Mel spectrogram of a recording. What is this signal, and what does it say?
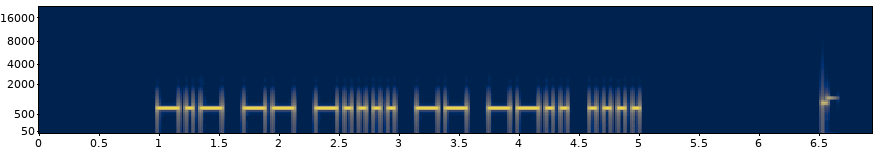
Morse code, heard as a keyed tone, about 20 wpm, 700 Hz. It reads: KM6MZH
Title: USA Call Signs 20wpm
